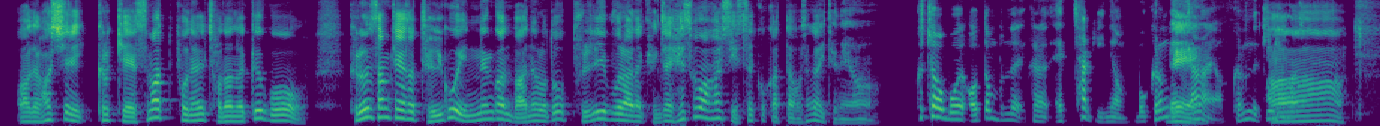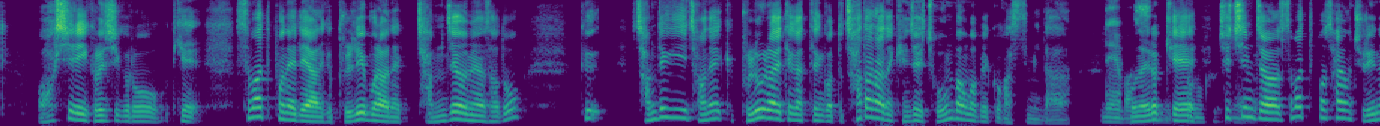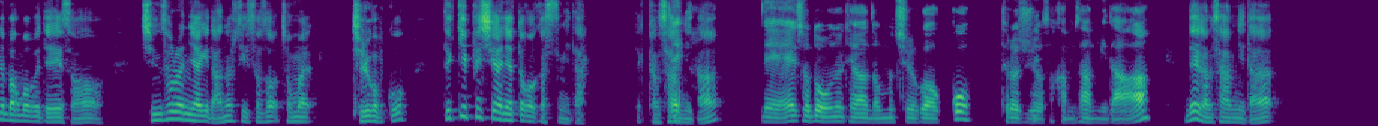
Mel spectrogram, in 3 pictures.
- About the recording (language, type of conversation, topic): Korean, podcast, 취침 전에 스마트폰 사용을 줄이려면 어떻게 하면 좋을까요?
- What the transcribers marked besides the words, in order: other background noise; sniff; in English: "블루 라이트"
